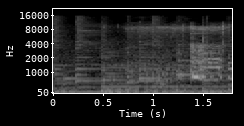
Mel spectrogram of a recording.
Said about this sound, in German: Ich greife Hühner an.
